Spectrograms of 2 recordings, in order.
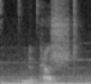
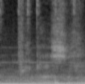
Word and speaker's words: Budapest: No, it's pronounced SH, not S. Austria, Budapestt. What are we talking about? Budapest. Budapest. Oh, it's Budapestt. Really? Budapest? No, you're wrong. Local citizen alley. Uh, it's called Budapest.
